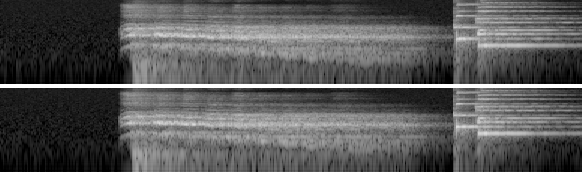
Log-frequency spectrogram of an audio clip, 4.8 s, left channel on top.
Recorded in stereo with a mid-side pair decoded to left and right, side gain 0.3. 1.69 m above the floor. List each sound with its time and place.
1.0 s laughter: 70° right, 1.9 m
3.8 s an alarm: 55° right, 1.4 m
